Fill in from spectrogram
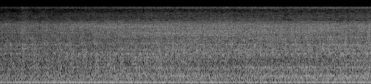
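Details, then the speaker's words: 1998 Dodge Neon, single-cam engine with automatic, after valve cover gasket, cam sensor seal, spark plugs (gapped 0.035), wires, air filter and PCV valve replacement: starts right up and idles smooth and even with a steady hum, no knocks, misses or ticks; normal idle. "Go ahead and start it. Oh, Starts like a sounds good. Let it run for a few minutes and we'll take it for a spin."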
